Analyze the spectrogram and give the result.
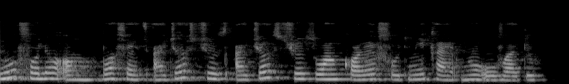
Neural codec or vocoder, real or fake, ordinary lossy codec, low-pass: none; real; none; 7.2 kHz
